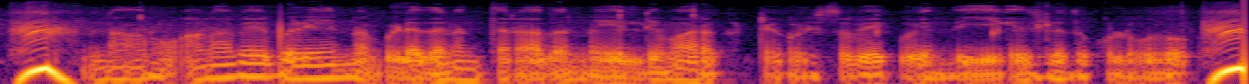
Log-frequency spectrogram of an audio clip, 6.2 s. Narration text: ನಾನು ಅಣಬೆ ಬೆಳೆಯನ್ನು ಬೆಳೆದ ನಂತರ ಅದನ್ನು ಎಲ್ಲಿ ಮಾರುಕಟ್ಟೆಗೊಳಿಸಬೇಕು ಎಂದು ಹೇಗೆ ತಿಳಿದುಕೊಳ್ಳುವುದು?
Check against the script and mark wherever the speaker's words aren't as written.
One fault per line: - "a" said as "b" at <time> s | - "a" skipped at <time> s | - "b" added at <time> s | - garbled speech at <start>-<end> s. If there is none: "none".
none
